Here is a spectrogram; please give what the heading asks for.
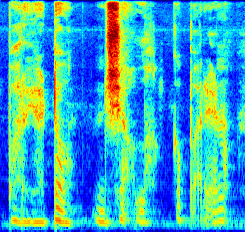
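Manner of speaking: low, whispered soothing; hushed reassurance. A narrator's reading. Uncle whispering a promise to the crying girl. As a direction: hush the child gently.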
